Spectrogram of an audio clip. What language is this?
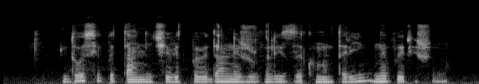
Ukrainian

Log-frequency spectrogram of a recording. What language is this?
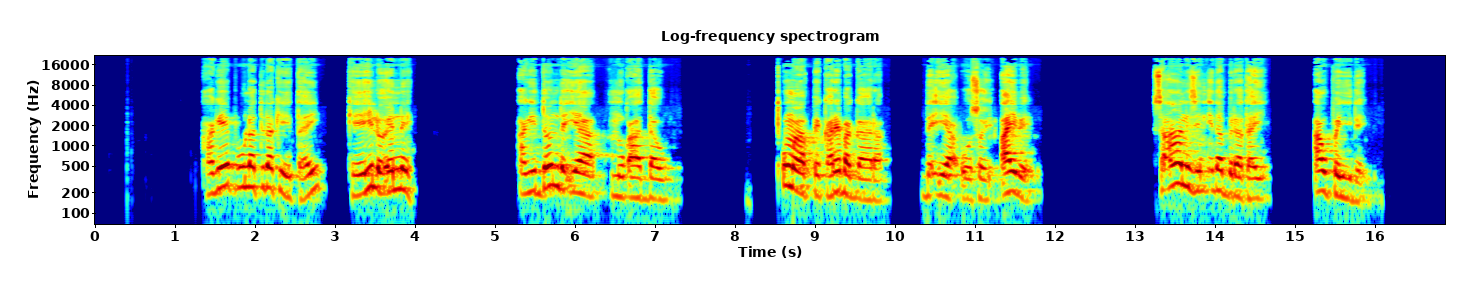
Wolaytta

